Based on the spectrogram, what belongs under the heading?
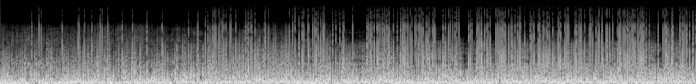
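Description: Wind rushing over the microphone at the open door of a moving passenger train, over the steady rumble of the train running on the rails, with many short knocks and rattles through it.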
